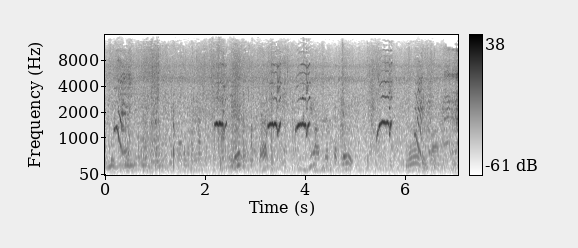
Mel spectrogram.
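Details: Newborn baby monkey named Leo, very hungry and begging its mother for milk: short, piercing whistled cries, several held on one steady high pitch, others sweeping up or down, coming about once a second over soft rustling.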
